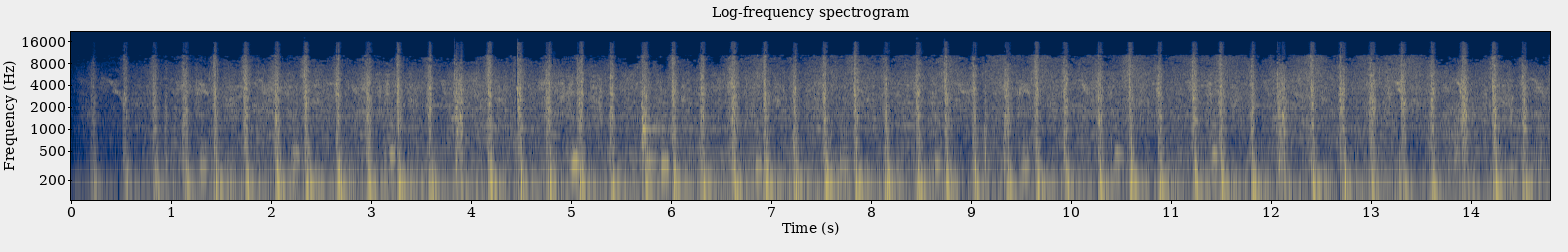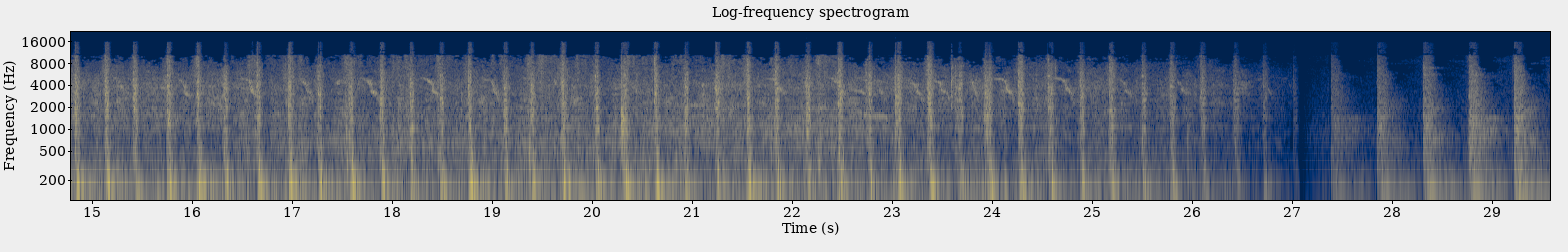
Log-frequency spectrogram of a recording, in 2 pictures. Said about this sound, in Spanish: e inmediatamente después tres hombres golpeando con hierros otro hierro al que le están dando forma con esos golpes. Escuchen la relación entre ritmo, movimiento, trabajo y música.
